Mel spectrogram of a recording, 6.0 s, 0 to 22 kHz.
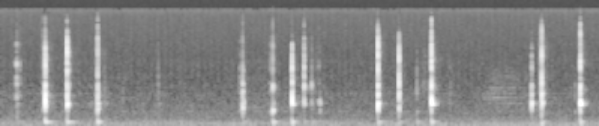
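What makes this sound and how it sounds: Long nails tap an empty, hollow, clear plastic PET water bottle with a white cap. Short, dry, bright clicks with a hollow tone near 730 Hz arrive in irregular clusters separated by quiet pauses. Each tap dies away almost instantly.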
